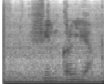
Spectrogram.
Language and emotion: Russian, neutral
